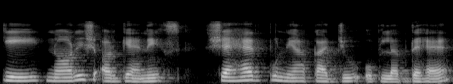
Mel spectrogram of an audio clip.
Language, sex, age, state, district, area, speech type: Punjabi, female, 45-60, Punjab, Tarn Taran, urban, read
